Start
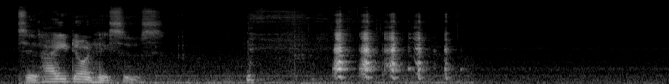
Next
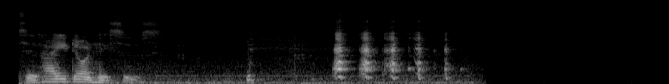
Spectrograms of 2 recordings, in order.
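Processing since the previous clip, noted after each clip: LPF 1300 Hz 6 dB/oct; gate with hold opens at -42 dBFS; gain -1.5 dB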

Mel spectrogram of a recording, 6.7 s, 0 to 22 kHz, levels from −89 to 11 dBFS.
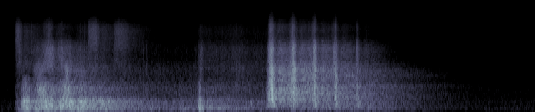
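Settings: noise vocoder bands 6; reverb RT60 2.0 s, pre-delay 82 ms, DRR 7 dB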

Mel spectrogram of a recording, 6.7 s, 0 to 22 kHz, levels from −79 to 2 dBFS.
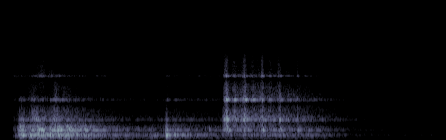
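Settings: octave resonator D, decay 0.11 s; echo 0.124 s -12.5 dB; gain +3 dB

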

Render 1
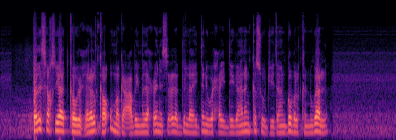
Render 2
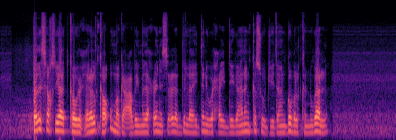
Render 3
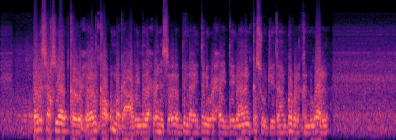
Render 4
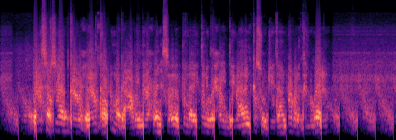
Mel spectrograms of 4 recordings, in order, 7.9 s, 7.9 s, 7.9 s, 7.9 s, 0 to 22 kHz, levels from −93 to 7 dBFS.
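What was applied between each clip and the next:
high shelf 4800 Hz +6 dB
overdrive pedal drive 26 dB, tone 4400 Hz, clips at -8.5 dBFS; detuned doubles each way 23 cents
thinning echo 0.944 s, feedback 50%, high-pass 880 Hz, level -19 dB; LFO high-pass saw down 2.8 Hz 340–2100 Hz

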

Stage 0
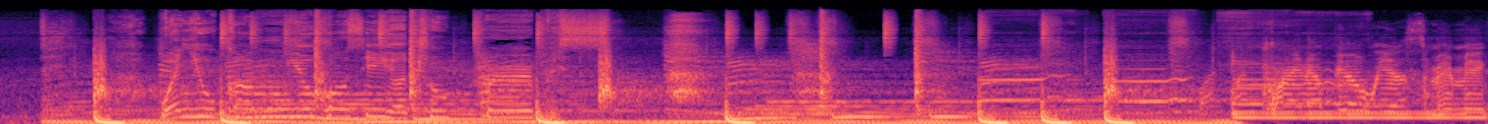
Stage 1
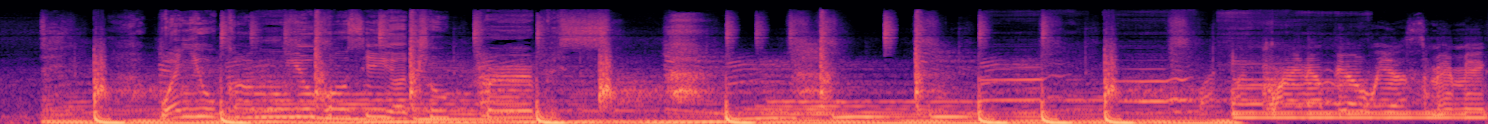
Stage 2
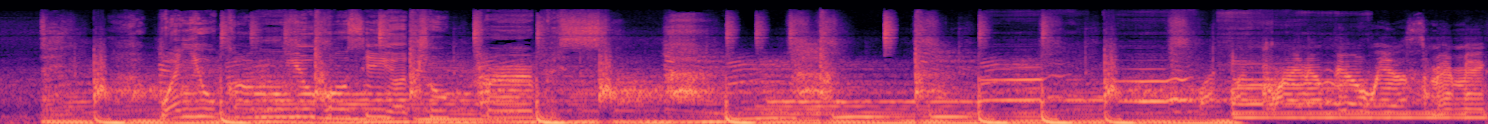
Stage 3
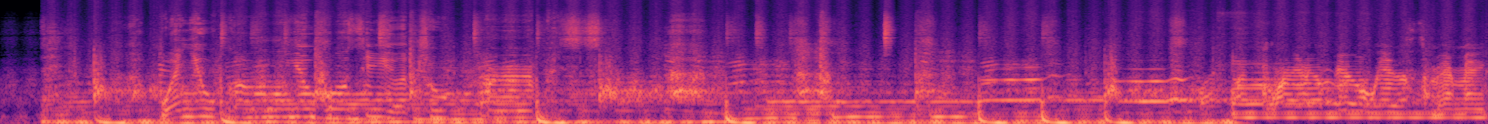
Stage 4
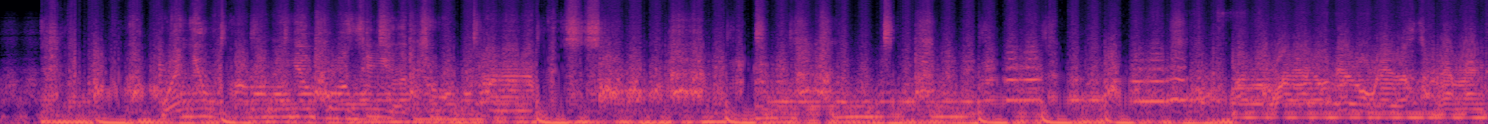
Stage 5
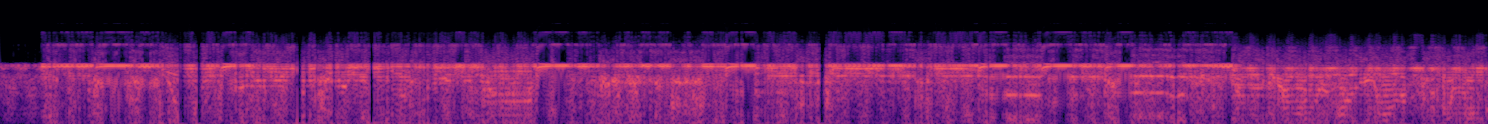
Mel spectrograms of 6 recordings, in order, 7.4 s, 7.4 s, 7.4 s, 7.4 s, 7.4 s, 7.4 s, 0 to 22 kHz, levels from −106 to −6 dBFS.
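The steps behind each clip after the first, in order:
high shelf 2700 Hz -9 dB; compressor 3:1, threshold -21 dBFS, peak gain reduction 5 dB
resonant low shelf 630 Hz -7.5 dB, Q 1.5; limiter -24.5 dBFS, peak gain reduction 11 dB; gain +6.5 dB
in parallel at -10 dB: bit-crush 6-bit; on the sum: harmonic tremolo 9.6 Hz, depth 70%, crossover 760 Hz; gain -1.5 dB
limiter -27.5 dBFS, peak gain reduction 10.5 dB; hard clip -37.5 dBFS, distortion -9 dB; gain +1 dB
inverted band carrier 2500 Hz; core saturation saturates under 960 Hz

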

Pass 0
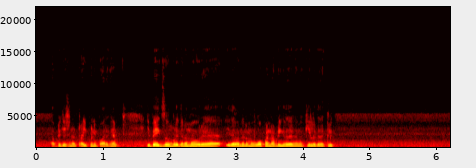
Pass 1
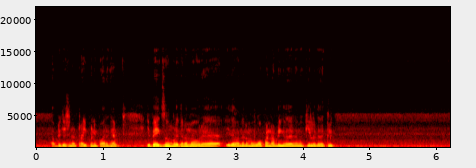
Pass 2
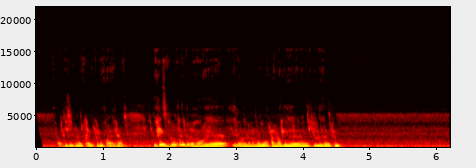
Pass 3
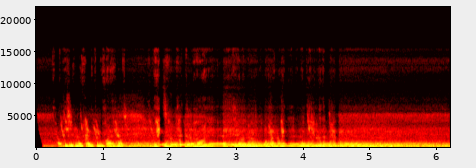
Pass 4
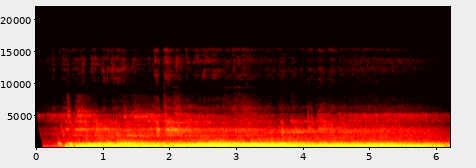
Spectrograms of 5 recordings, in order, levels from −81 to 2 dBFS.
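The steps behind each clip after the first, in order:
thirty-one-band EQ 250 Hz +9 dB, 500 Hz -10 dB, 800 Hz -6 dB; gain +2 dB
comb 6.7 ms, depth 88%; dispersion lows, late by 0.1 s, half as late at 2400 Hz
diffused feedback echo 0.921 s, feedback 51%, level -7 dB; negative-ratio compressor -23 dBFS, ratio -0.5; gain +7 dB
ending faded out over 0.79 s; reverb RT60 3.3 s, pre-delay 0.11 s, DRR -8.5 dB; gain -5.5 dB

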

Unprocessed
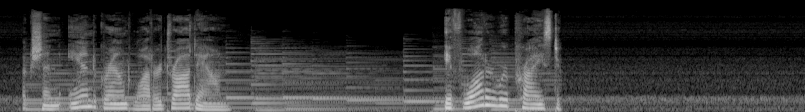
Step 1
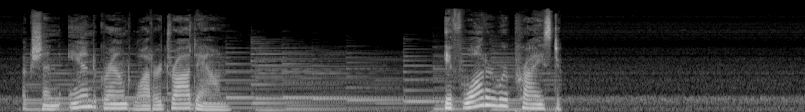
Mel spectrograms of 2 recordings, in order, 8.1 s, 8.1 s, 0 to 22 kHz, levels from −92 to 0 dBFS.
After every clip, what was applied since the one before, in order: nothing audible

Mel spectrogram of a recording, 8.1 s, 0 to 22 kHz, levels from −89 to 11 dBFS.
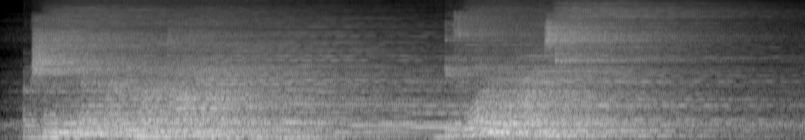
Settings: limiter -17 dBFS, peak gain reduction 10 dB; companded quantiser 8-bit; shimmer reverb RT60 3.9 s, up +12 st, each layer -8 dB, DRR -8.5 dB; gain +3 dB

